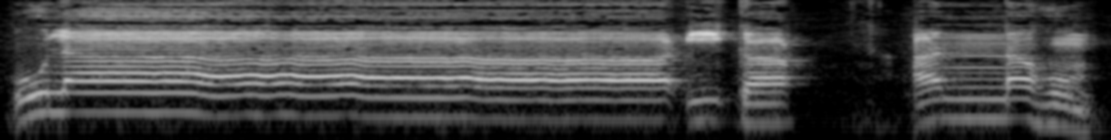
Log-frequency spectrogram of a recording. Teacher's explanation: نون کے اوپر شد ہے، غنہ کریں گے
